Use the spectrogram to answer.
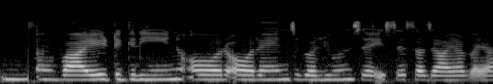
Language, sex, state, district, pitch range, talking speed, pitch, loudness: Hindi, female, Jharkhand, Jamtara, 215-225 Hz, 135 wpm, 220 Hz, -23 LUFS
